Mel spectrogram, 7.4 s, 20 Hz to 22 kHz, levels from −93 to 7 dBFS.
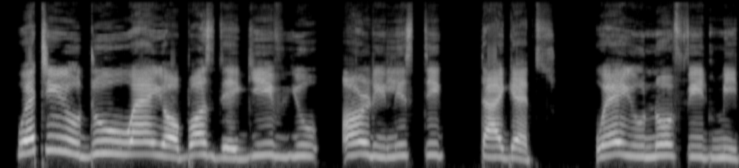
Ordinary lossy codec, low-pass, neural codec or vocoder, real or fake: none; none; none; real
